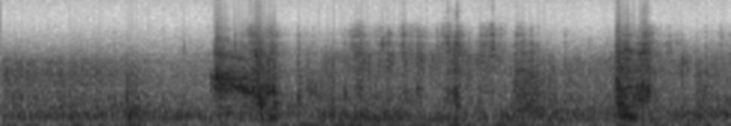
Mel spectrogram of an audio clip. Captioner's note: grunts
